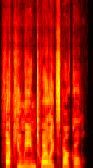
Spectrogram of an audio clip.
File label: neutral; twilight sparkle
